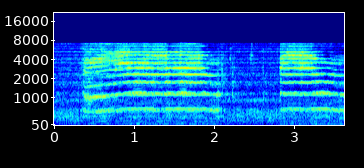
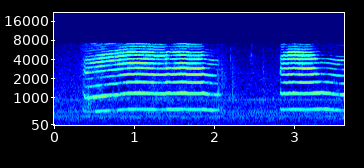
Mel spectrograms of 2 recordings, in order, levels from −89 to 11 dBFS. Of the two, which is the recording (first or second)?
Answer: second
